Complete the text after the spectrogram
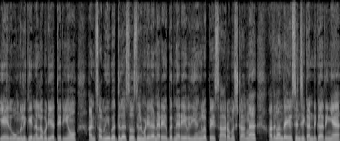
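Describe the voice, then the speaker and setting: A man narrates entertainment news at a rapid clip. His voice is mellow and a little high, captured dry and close without room sound. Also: no echo. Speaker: online entertainment news presenter. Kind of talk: scripted celebrity news narration.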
